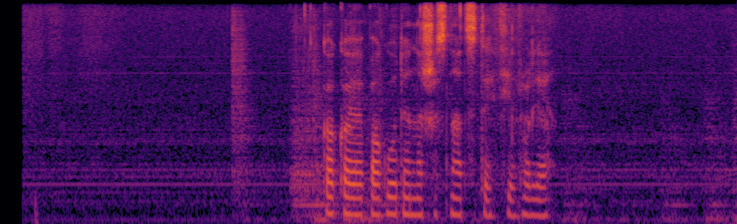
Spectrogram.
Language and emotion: Russian, neutral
